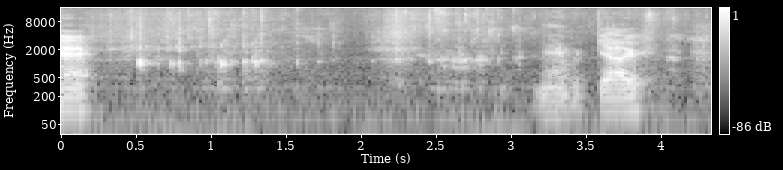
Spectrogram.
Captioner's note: liquid pouring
